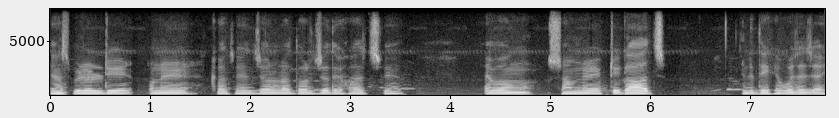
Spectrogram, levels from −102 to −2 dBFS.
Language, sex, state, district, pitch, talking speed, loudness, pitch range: Bengali, female, West Bengal, Dakshin Dinajpur, 140 Hz, 140 wpm, -17 LUFS, 135-145 Hz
